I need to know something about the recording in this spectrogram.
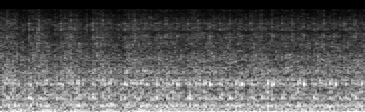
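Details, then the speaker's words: Magirus Deutz engine in a converted camper truck, after an oil change and reassembly following a suspect noise after hard mountain climbs (overheating suspected): deep, even diesel idle with no knocks or misses, running normally. "tourne comme une horloge. Bravo! Good! Ouais. Super soulagé, ça fonctionne, ça tourne bien."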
